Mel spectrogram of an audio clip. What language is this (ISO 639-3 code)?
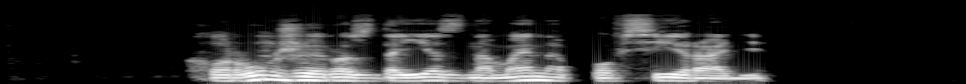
ukr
